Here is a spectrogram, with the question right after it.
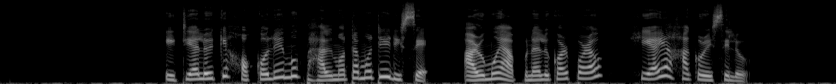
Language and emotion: Assamese, surprised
